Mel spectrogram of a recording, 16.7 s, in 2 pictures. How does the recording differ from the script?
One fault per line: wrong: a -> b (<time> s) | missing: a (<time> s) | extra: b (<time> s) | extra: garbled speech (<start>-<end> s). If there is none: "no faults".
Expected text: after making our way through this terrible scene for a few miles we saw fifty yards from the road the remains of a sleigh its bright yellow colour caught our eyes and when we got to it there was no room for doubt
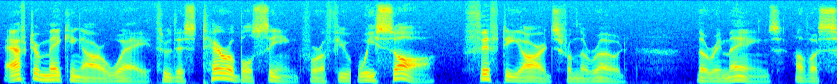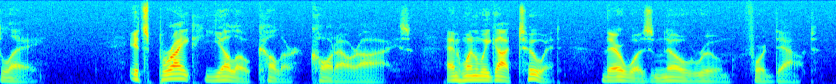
missing: miles (3.5 s)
